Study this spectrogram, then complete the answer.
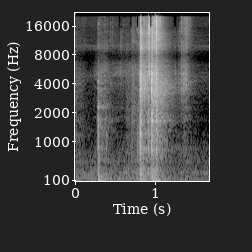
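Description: Garlic cloves being crushed for chicken noodle soup, three short dull cracking presses, close and fairly quiet, with no voices.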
